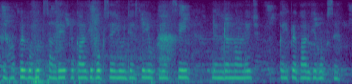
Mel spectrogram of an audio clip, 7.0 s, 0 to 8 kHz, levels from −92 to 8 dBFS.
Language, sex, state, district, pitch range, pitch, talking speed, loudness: Hindi, female, Uttar Pradesh, Muzaffarnagar, 235-245 Hz, 240 Hz, 155 wpm, -33 LUFS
